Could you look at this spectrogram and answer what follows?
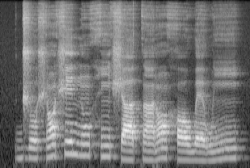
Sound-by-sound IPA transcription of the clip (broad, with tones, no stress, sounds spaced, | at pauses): d͡ʒ o˨ ʃ ɔ̃˨˦ ʃ e˦ n ũ˧ h ĩ˧ ʃ a˨ t ã˨ ɾ ɔ̃˧ h ɔ˨ w ɛ˨ w ĩ˨˦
